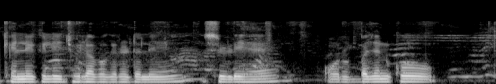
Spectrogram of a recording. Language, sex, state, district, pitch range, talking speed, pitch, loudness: Hindi, male, Madhya Pradesh, Bhopal, 120-140 Hz, 145 wpm, 125 Hz, -16 LUFS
